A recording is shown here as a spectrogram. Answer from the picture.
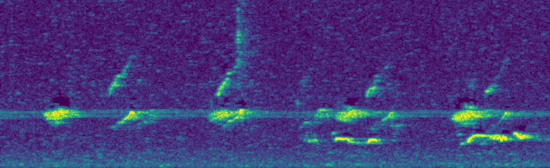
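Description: Faint birdsong: short high chirps repeated about every half second, with lower warbled notes from a second bird joining in over the second half.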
